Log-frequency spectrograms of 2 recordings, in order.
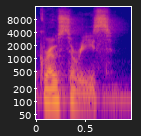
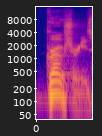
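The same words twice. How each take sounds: First: The middle consonant is an s sound. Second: The middle consonant is a sh sound. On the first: Someone else says it this way. "like you think she's spelling it G R O S S" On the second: This is the speaker's usual way of saying it. "the C is not a K or sh, like we say"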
